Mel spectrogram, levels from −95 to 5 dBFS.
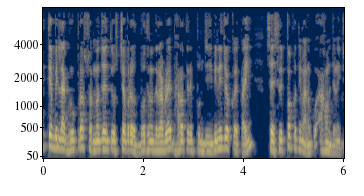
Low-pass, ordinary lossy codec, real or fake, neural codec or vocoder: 7.2 kHz; none; real; none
